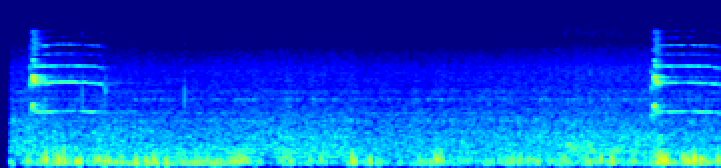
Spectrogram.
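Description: Two drawn-out, plaintive mewing notes from a Black woodpecker, about six seconds apart, each slightly falling in pitch, over a steady low rumble of wind or distant traffic.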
